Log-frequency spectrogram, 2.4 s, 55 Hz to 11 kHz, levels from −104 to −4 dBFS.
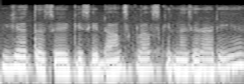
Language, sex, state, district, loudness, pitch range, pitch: Hindi, male, Bihar, Patna, -12 LUFS, 130-145 Hz, 135 Hz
